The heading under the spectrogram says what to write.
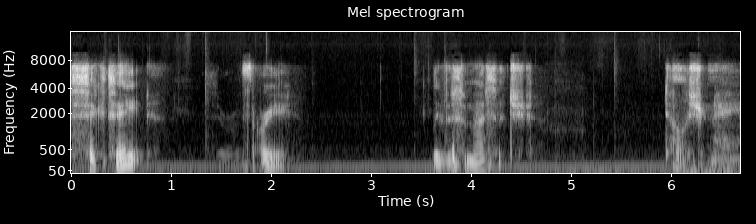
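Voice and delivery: fake seductive voice. Inviting listeners to call in a message: put-on sexy voice. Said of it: "that was [name]'s sexy voice".

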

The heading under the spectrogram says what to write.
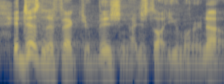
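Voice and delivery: gentle, mild doctor voice. Retelling an eye exam, quoting the doctor: imitating a doctor's soft voice. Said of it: "He talks in a soft voice".

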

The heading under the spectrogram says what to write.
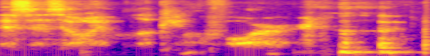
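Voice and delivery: hushed, soft, very quiet whisper. Acting out whispering a request to a tree: whispering to a tree. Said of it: "I can see you whispering to the tree".

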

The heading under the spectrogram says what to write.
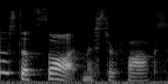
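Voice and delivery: plain

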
